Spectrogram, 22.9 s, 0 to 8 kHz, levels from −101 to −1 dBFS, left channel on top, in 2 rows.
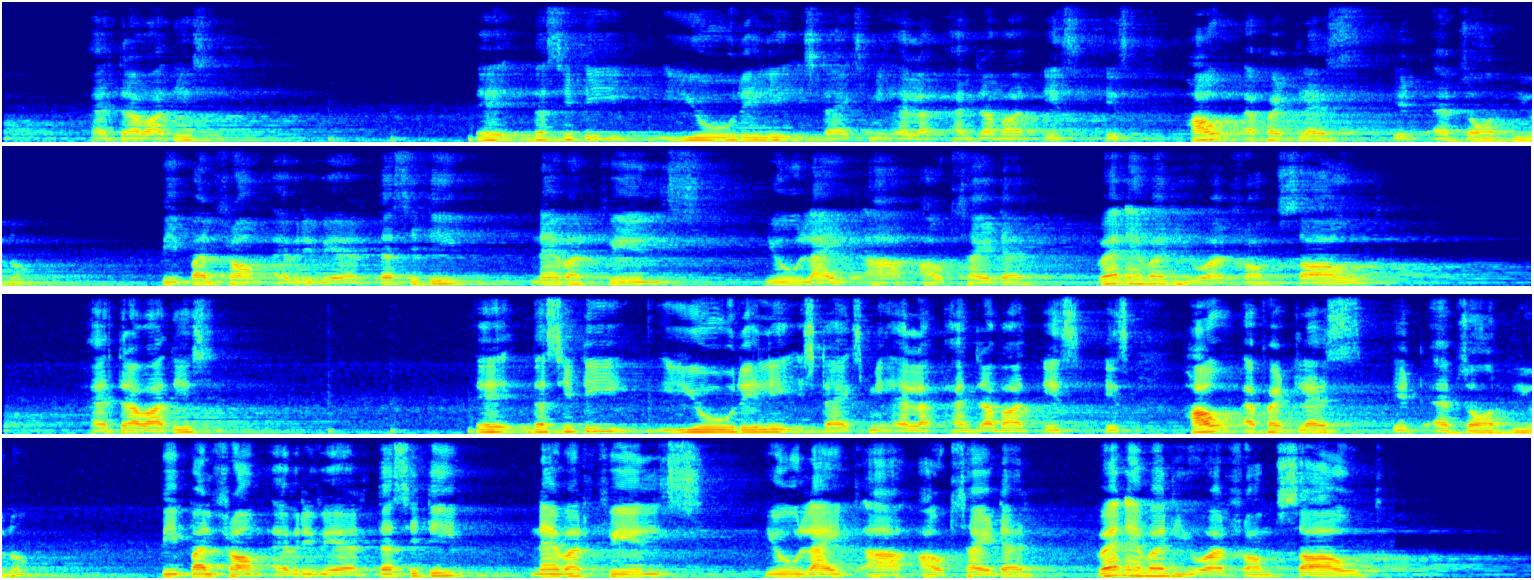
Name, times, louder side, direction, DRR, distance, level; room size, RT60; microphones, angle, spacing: voice 1, 0.7-1.5 3.5-8.4 8.9-10.1 10.4-11.7 12.7-15.0 15.4-16.7 17.2-19.2 19.7-21.7, right 5 dB, 65° right, 16 dB, 0.6 m, -31 dB
29.5 x 14.5 x 9.6 m, 2.9 s
head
